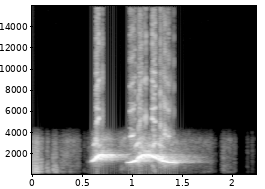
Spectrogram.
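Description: A person whistling: a short held note, then a second note that swoops up and falls back down, about a second in all.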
